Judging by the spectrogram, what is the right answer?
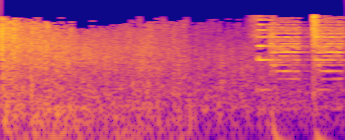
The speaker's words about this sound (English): Oh, my God. The gay bomb has gone off.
